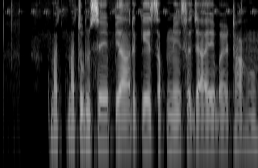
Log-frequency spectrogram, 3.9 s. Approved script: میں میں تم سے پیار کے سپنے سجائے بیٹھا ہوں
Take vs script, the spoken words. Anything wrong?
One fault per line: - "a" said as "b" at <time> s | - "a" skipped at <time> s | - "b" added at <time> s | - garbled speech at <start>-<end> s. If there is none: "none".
none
